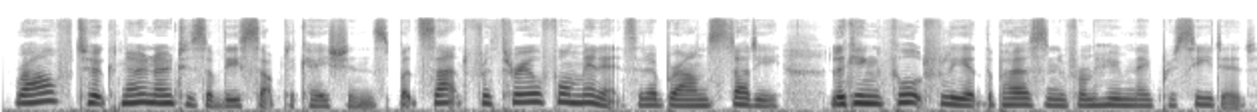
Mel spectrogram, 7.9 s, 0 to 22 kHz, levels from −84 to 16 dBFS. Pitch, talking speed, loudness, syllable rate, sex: 210 Hz, 205 wpm, -19 LUFS, 5.7 syllables/s, female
